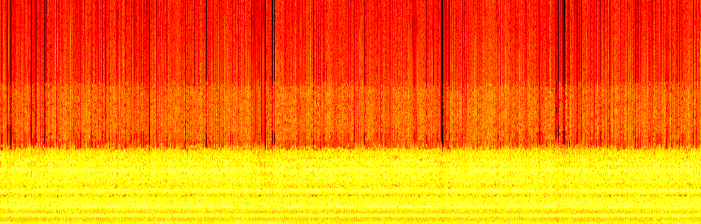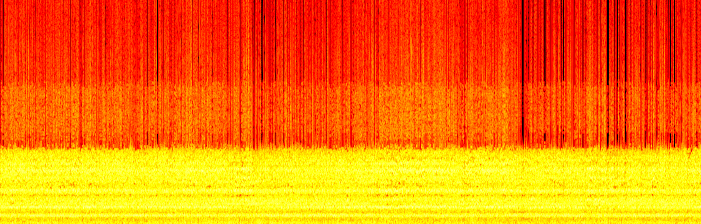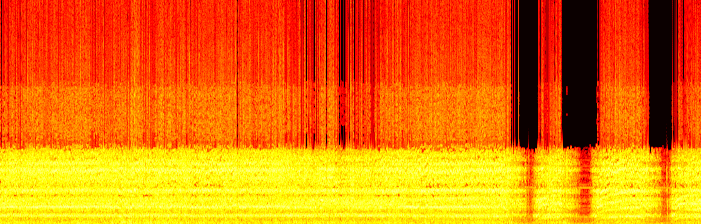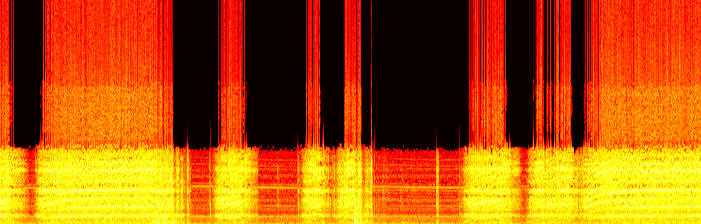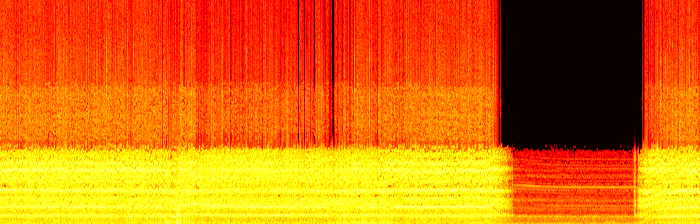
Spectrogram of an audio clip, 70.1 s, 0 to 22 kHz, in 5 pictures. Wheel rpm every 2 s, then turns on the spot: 230, 230, 230, 230, 230, 230, 230, 230, 230, 230, 230, 230, 230, 230, 230, 230, 230, 220, 160, 90, 110, 170, 100, 40, 50, 60, 110, 210, 210, 220, 240, 220, 170, 0, 100.
none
